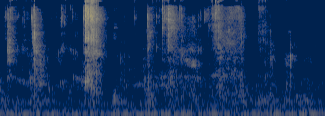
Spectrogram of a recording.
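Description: Close-up eating sounds: food being chewed and bitten, with small crunches and clicks as it is eaten by hand. One sharper, louder click or crunch about a second in.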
